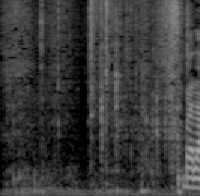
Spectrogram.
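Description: Clear plastic packaging sleeve rustling and crinkling as it is handled, with a few light clicks in the second half. A woman says "Voilà" near the end.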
